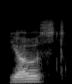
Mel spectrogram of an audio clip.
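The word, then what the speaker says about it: Jost: stars uh chloe grace um moretz uh colin yoast is how we pronounce it right right right mr uh scarlett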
